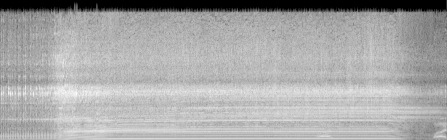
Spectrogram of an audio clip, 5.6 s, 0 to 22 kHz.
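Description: A Magnum 65 GPSE model airplane engine with a three-blade propeller runs with a loud, close, high-pitched buzzing drone. It rises, holds steady for several seconds, then falls away as the revs drop.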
